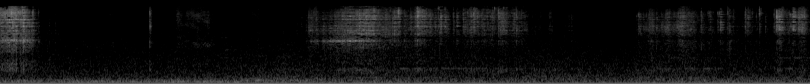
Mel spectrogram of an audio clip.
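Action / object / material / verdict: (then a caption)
scrape / roasted coffee beans in a glass bowl / coffee beans / none. Fingertips with long red nails stir and pick at roasted coffee beans in a clear glass bowl, close up. Bright, crisp rattling and clicking come in bursts over a low steady hum.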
